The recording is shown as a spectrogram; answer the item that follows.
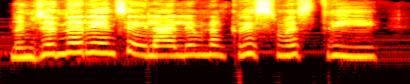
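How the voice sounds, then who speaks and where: An eager young Filipino wife and new mother in a radio drama. Her voice is high and cheerful, with music playing along. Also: a little fast, pushed and bright.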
